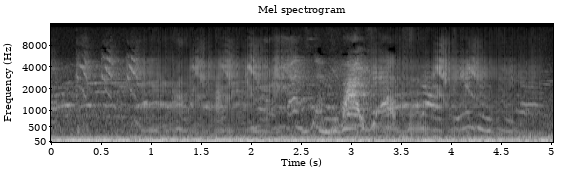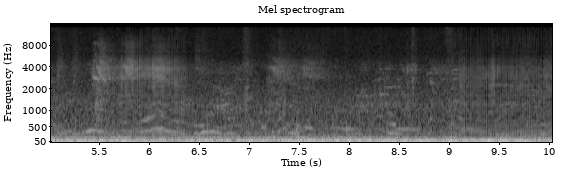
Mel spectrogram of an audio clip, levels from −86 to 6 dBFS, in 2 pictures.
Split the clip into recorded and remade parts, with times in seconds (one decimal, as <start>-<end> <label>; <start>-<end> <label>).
0.0-0.9 recorded; 0.9-2.3 remade; 2.3-3.2 recorded; 3.2-4.9 remade; 4.9-5.7 recorded; 5.7-6.4 remade; 6.4-9.1 recorded; 9.1-10.0 remade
